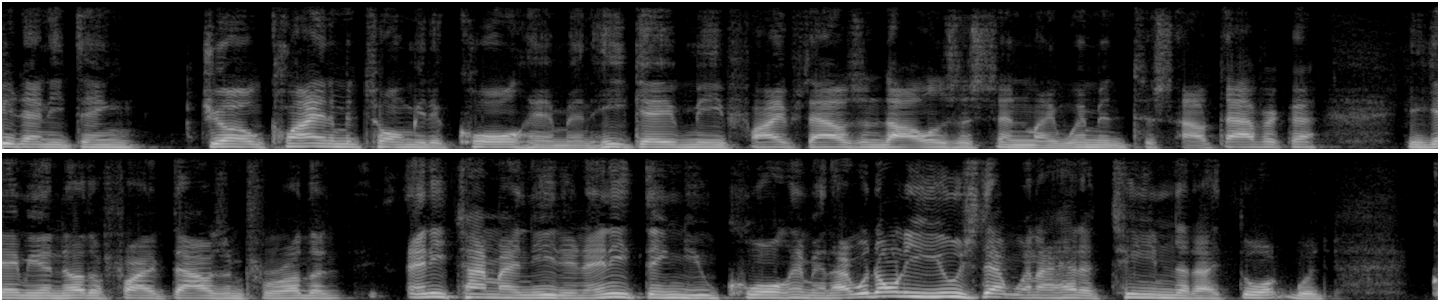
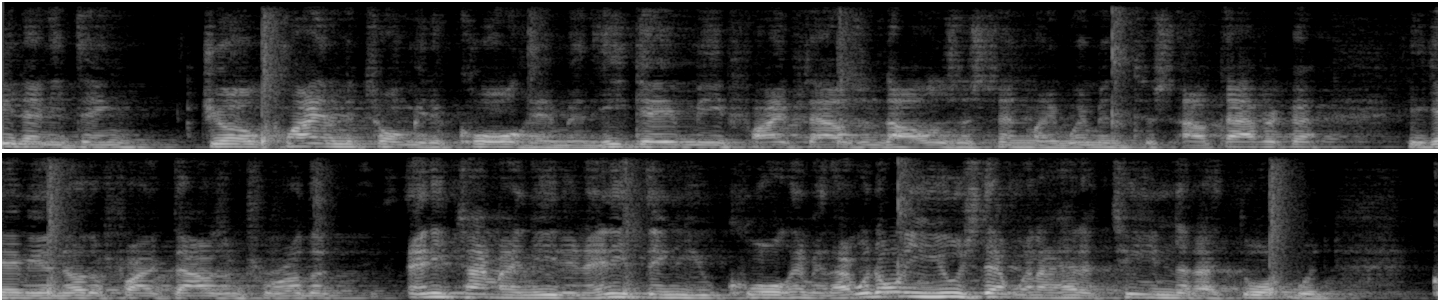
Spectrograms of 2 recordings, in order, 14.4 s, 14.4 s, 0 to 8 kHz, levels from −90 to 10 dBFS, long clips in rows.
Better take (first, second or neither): first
